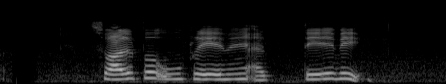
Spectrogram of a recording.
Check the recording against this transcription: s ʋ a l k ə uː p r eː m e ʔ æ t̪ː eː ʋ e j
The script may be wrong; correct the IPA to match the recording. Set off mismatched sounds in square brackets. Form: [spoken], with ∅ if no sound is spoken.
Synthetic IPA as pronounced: s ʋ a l [p] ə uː p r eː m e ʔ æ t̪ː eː ʋ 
